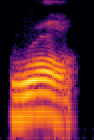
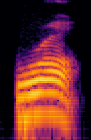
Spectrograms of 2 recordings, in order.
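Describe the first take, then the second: The two takes are said the same way.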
